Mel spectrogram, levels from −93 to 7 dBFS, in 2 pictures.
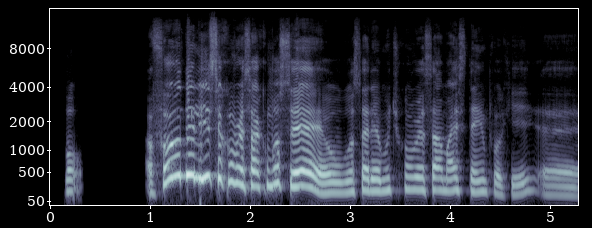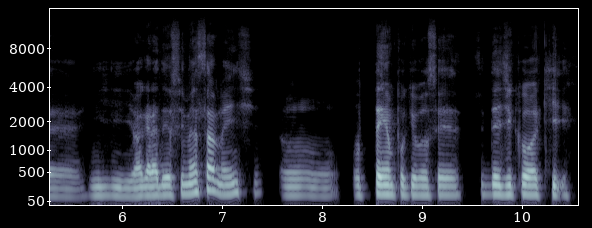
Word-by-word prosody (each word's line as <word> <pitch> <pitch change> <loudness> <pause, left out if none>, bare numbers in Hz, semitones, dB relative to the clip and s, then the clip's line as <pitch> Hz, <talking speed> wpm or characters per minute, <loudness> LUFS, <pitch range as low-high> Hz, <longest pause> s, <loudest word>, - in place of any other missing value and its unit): Bom, 180 +6 -7 0.7
foi - - +1
uma 410 +3 +7
delícia 420 -3 +8
conversar 280 -6 +2
com 260 - -4
você, 255 -4 +5
eu 155 +1 +1
gostaria 180 +3 -1
muito 190 +2 -6
de - - -24
conversar 200 -1 -3
mais 190 +1 -4
tempo 170 -3 -6
aqui, 140 +7 -10
eh, 115 -5 -11
e 120 -1 -12
eu 115 - -7
agradeço 125 +2 -4
imensamente 155 -1 -5 0.2
o 120 -2 -15
o 130 - -12
tempo 135 +1 -2
que 130 - -6
você 130 0 -8
se - - -26 0.2
dedicou 135 0 -3
aqui. 130 0 -10
140 Hz, 160 wpm, -21 LUFS, 125-190 Hz, 0.7 s, delícia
